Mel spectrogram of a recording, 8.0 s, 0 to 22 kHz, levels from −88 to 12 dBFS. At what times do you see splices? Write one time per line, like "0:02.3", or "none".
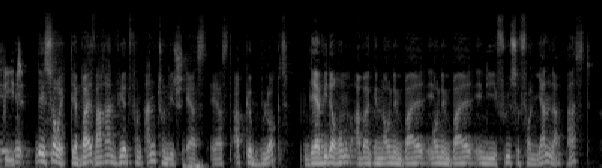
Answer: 0:00.9
0:01.2
0:02.8
0:03.9
0:05.8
